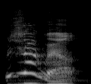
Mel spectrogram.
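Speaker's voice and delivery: playing innocent. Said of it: "I said".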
